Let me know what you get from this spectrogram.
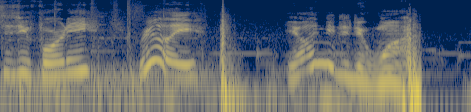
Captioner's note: thunks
